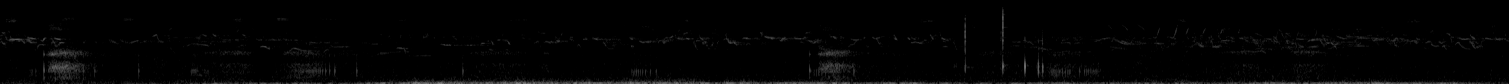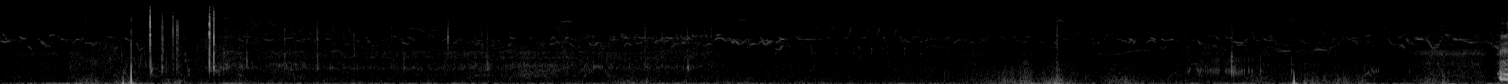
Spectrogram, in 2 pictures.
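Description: Faint chorus of small songbirds chirping and warbling throughout, over a low rumble that lasts from about four seconds in to about sixteen. Two sharp sounds stand out about sixteen and seventeen seconds in.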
